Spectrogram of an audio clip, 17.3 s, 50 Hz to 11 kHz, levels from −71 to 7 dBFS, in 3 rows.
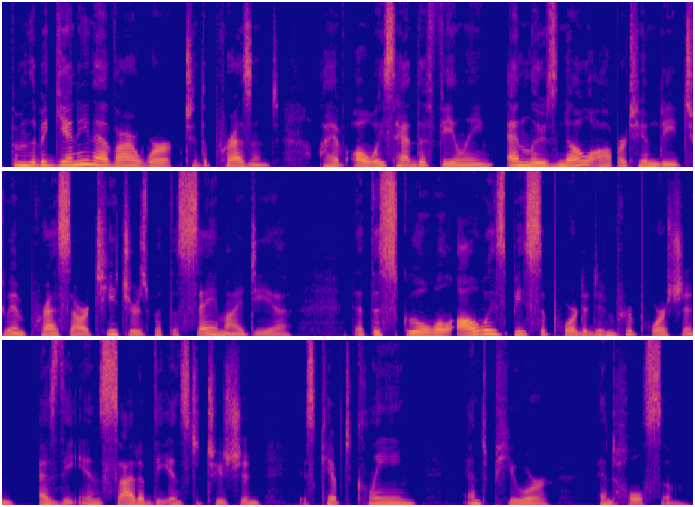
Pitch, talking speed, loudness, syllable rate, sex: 165 Hz, 170 wpm, -22 LUFS, 4.9 syllables/s, female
